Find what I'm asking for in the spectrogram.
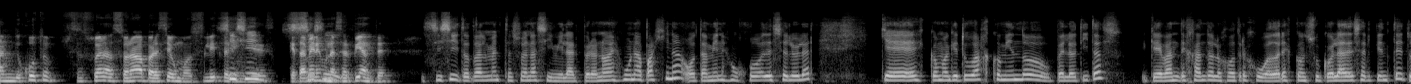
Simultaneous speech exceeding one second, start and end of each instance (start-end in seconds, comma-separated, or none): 2.1-3.5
